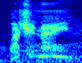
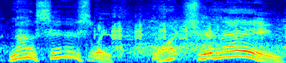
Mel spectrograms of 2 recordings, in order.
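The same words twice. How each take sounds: First: Hushed, voiceless whisper; secretive whispered question. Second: High, slow, drawn-out insistent plea; mock-earnest repeated question, voiced high. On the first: Retold or imitated. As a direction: whisper it discreetly, barely audible. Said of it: "I whispered, I said". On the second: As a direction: stretch it out, pitched up, comically desperate. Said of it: "he thought I was kidding".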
